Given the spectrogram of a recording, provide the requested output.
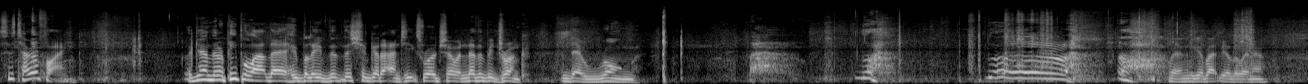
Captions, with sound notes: This is terrifying. Again, there are people out there who believe that this should go to Antiques Roadshow and never be drunk, and they're wrong. (groans) I'm gonna go back the other way now.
